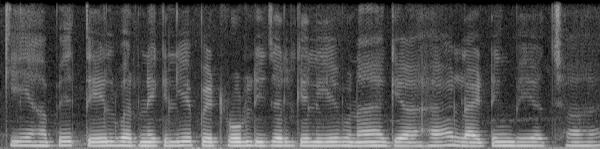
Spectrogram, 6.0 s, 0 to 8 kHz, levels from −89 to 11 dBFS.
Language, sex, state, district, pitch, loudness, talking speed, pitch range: Hindi, female, Bihar, Muzaffarpur, 200 Hz, -14 LUFS, 190 wpm, 200-205 Hz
